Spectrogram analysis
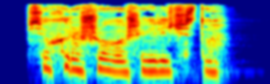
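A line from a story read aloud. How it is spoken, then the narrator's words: Hoarse young man. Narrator (Russian): хрипло отозвался молодой эвирец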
